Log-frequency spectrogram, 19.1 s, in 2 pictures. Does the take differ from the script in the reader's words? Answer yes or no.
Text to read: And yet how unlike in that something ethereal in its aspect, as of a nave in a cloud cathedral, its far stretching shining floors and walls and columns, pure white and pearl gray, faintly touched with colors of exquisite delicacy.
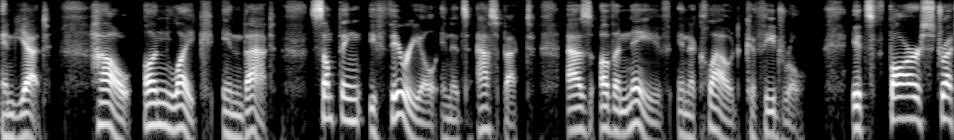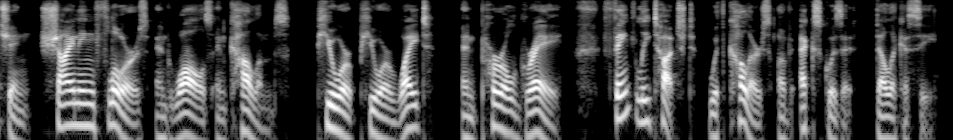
yes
